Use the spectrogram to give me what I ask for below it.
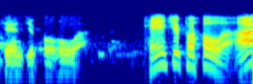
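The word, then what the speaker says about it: Tangipahoa: got to set me straight how do you pronounce the home your hometown it's called tan pooa tanip pooa all right there we go wow so Michael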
